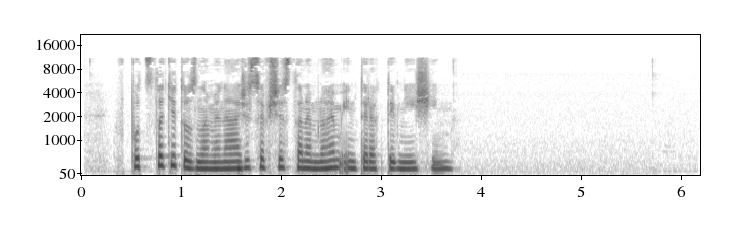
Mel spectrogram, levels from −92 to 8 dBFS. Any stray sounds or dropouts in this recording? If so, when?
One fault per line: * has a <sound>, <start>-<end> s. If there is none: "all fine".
all fine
